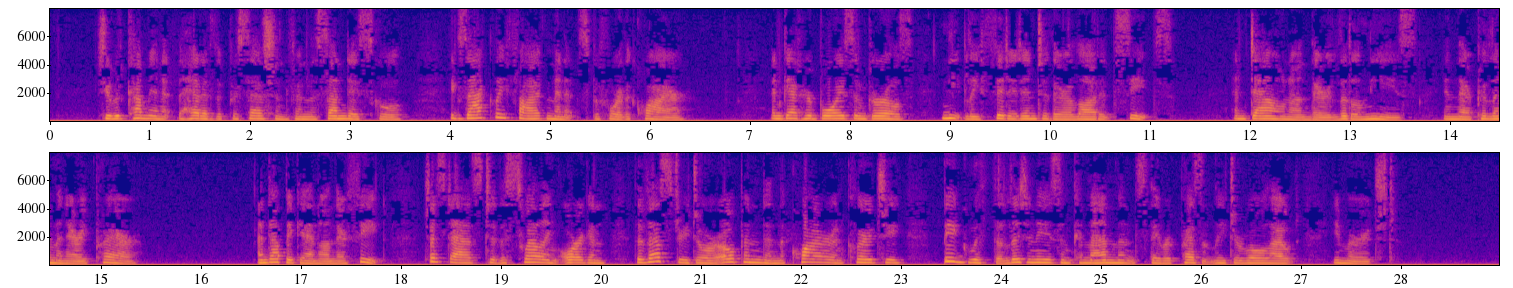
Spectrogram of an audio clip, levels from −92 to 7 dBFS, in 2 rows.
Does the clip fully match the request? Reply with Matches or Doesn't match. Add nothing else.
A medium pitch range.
Matches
